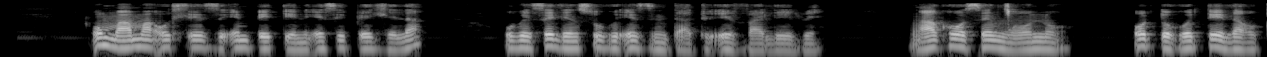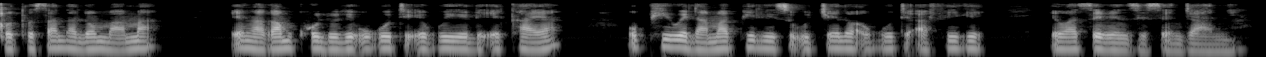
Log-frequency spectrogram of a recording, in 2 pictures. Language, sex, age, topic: North Ndebele, female, 50+, health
